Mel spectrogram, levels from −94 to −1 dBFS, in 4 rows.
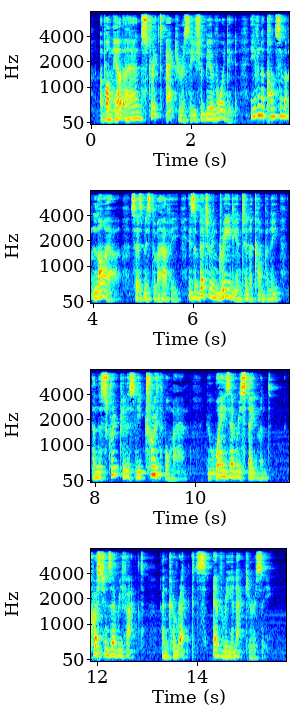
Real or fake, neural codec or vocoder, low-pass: real; none; 7.2 kHz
